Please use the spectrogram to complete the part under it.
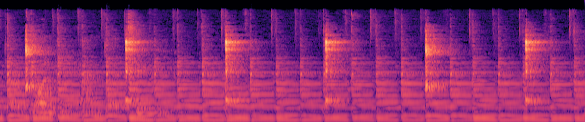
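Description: An electric guitar with distortion picks a repeated root note, sustaining a steady low drone, while a metronome clicks about once a second, close and unaccompanied.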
